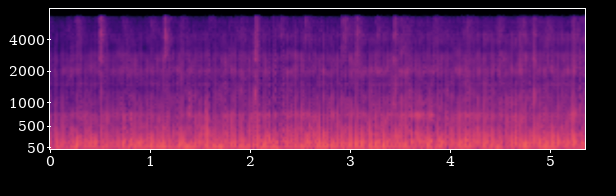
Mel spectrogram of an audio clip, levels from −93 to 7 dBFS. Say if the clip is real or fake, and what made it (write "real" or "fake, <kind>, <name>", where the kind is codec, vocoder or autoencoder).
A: fake, vocoder, Vocos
